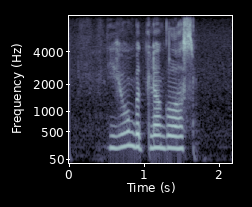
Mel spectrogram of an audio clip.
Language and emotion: Russian, neutral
